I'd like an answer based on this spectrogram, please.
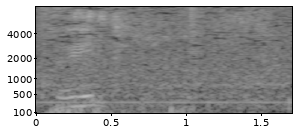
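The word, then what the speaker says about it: read: They must রিড ইট, তাহলে ইটকে সামনে নিয়ে আসি। It must be রেড by them. রিডের past participle form কিন্তু রেডি থাকে, এর উচ্চারণ শুধু একটু চেঞ্জ হয়ে যায়, রিড রেড রেড।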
